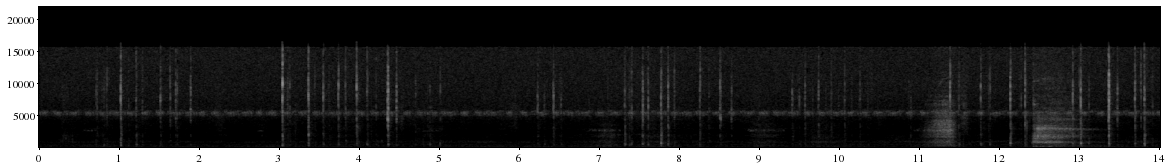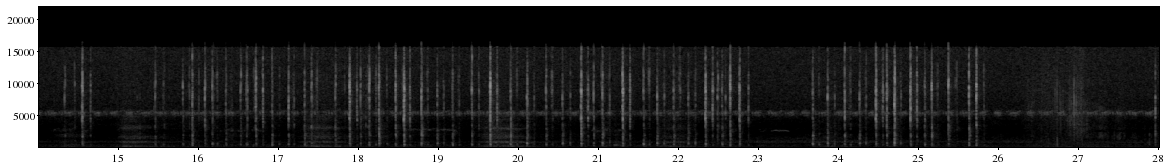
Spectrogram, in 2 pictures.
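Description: Typing on a laptop keyboard: quick, irregular key clicks that come thicker in the second half. Behind them is a steady high chirring of crickets, and there is a brief louder breathy sound about twelve seconds in.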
